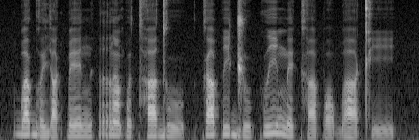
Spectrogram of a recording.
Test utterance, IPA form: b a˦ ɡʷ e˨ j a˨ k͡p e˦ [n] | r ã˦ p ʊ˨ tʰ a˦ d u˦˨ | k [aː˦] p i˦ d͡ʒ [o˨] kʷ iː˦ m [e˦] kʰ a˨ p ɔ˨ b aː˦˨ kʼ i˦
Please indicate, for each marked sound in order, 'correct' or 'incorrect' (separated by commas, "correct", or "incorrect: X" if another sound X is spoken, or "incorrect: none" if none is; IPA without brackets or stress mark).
correct, incorrect: a˦, incorrect: u˨, incorrect: e˨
